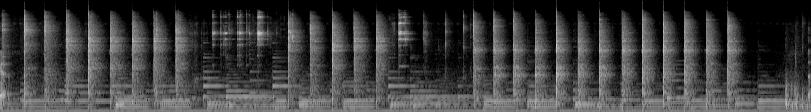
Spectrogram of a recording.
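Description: Claw hammer striking a small steel plate on the anvil face of a bench vise, a steady run of blows about two to three a second, each with a short metallic ring, flattening out a wrinkle in the plate. The blows stop shortly before the end. Guitar background music plays underneath.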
